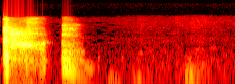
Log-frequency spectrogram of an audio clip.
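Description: A person coughing twice, a longer cough followed quickly by a shorter one.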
